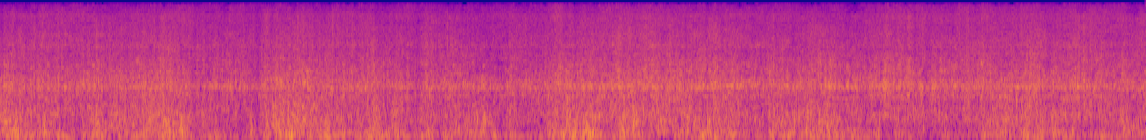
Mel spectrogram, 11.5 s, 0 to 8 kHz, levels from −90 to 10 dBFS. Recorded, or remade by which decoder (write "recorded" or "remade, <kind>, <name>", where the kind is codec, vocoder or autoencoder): remade, codec, DAC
